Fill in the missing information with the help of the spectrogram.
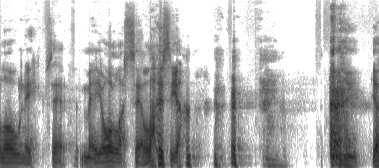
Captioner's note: laughs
